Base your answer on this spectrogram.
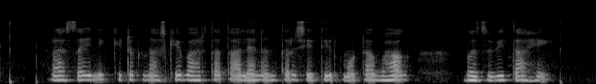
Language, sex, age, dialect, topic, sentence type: Marathi, female, 31-35, Northern Konkan, agriculture, statement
